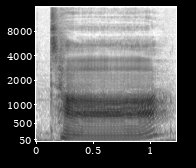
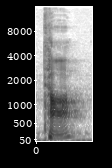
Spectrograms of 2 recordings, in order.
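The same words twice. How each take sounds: First: The syllable is said long and drawn out. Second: The syllable is said short and clipped.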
